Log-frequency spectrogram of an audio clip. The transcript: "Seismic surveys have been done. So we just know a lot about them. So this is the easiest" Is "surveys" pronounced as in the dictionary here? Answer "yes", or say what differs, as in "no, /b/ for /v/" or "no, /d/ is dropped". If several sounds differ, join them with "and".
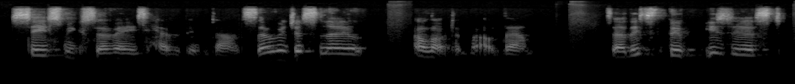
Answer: yes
